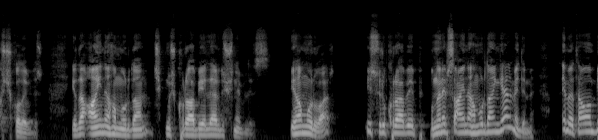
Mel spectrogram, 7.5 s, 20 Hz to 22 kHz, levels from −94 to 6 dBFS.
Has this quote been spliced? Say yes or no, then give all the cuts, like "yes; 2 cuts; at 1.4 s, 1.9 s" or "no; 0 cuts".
no; 0 cuts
